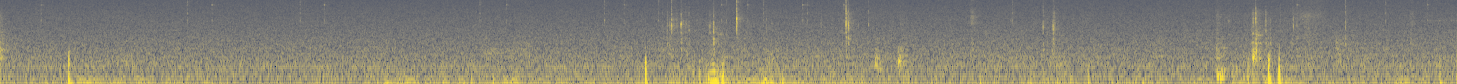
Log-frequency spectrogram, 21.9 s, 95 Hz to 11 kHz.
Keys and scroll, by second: 10.3 ctrl+z.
